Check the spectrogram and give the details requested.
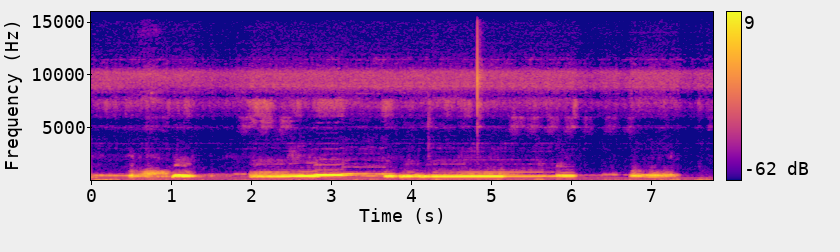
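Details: Barbary dove cooing in the pelog voice type: a short low note, then two long, smooth, mellow coos with a slight step in pitch, ending with brief soft cooing notes, in a quiet setting.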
